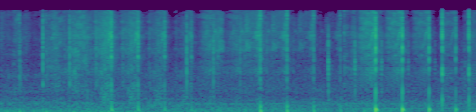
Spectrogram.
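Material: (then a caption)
Wood. Two thin, solid wooden disposable chopsticks are crossed and rubbed and scraped against each other by hand. The result is a steady, bright, dry scratching with a rapid series of sharp, short clicks that stop dead with no ring.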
